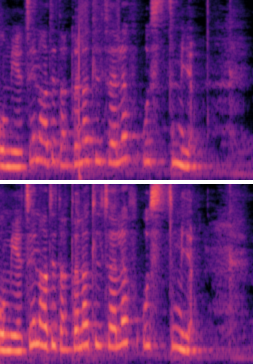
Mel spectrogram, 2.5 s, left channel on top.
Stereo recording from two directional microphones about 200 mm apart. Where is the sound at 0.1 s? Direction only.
45° right (ahead or behind).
